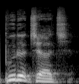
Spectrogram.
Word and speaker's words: Buttigieg: Jetzt habe ich geguckt, wie es die Amis aussprechen. Pete Buttigieg.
